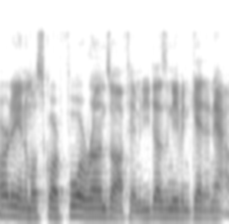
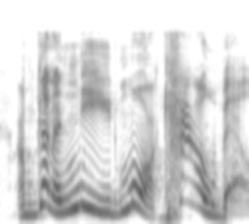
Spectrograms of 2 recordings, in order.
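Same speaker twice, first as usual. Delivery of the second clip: very slow, oddly sing-song, swooping high delivery; 7 semitones higher than usual. Answering the other speaker's talk of Walken impressions: Christopher Walken impression. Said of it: "That's not bad".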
